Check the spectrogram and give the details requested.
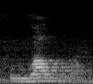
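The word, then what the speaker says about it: الله: Maka lamnya pada kata Allah dibaca tebal. Huwallah. Ingat ya, lam pada kata Allah bisa dibaca tebal, bisa dibaca tipis. Yang sekarang dibaca tebal dulu itu. Sebelum kata Allah tanda bacanya a. Huwallah. Maka lam pada kata Allah dibaca tebal atau tafkhim atau taglis, sama.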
